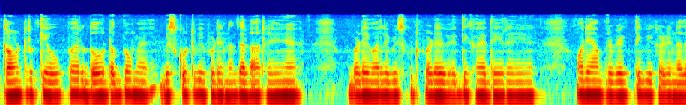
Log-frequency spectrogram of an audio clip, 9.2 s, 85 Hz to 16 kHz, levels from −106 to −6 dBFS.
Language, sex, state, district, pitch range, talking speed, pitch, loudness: Hindi, male, Rajasthan, Nagaur, 140-145 Hz, 195 wpm, 140 Hz, -18 LUFS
